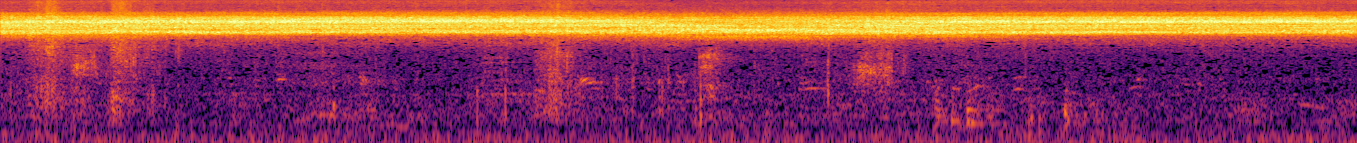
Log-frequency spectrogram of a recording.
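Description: Insects droning in a steady, high-pitched chorus, with a few faint brief sounds scattered through it.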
